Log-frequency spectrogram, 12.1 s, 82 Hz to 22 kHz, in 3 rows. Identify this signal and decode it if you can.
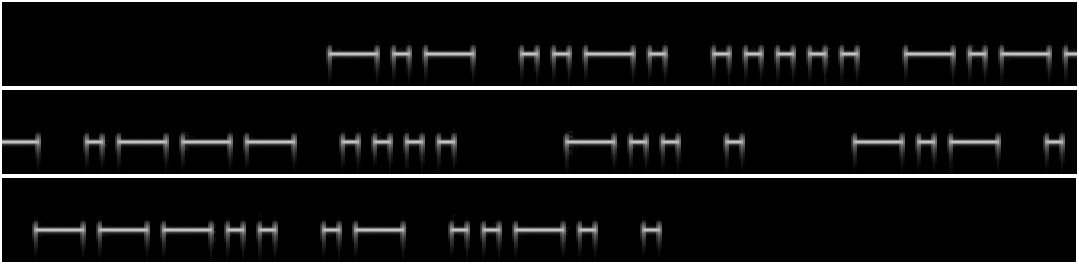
Morse code, heard as a keyed tone, about 20 wpm, 700 Hz. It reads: KF5YJH DE KE8AFE
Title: USA Callsign DE Callsign - 6 Characters - 20wpm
